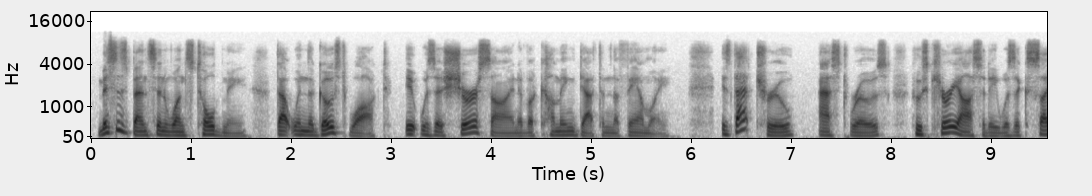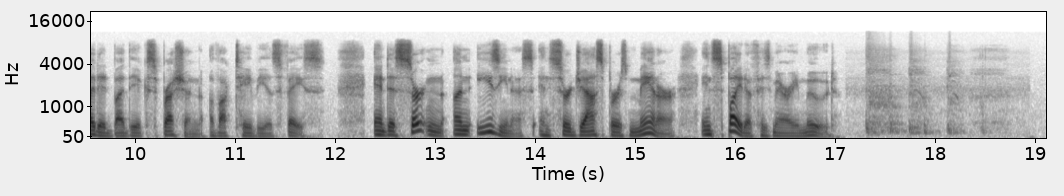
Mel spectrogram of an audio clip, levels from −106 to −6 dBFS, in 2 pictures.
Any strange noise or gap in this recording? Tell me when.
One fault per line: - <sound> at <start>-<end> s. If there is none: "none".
- cough at 17.3-18.8 s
